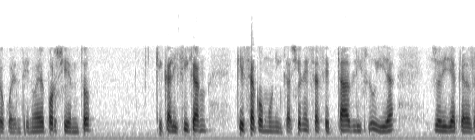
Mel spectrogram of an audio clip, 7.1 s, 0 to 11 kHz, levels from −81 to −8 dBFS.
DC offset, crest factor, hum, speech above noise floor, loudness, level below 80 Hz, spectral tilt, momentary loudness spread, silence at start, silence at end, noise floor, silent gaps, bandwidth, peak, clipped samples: under 0.1%; 22 dB; 50 Hz at -55 dBFS; 27 dB; -25 LUFS; -54 dBFS; -8 dB/octave; 9 LU; 0 s; 0 s; -51 dBFS; none; 5.2 kHz; -2 dBFS; under 0.1%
